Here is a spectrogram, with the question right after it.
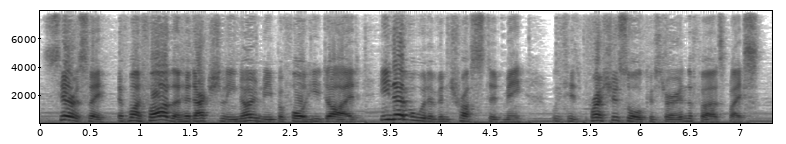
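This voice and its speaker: Man playing a jaded young woman, sarcastic, bored, crass, high animated voice, visual novel narration, music behind. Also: a little fast, hardly any pauses. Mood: wry narration. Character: jaded, apathetic young woman, reluctant orchestra heiress.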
